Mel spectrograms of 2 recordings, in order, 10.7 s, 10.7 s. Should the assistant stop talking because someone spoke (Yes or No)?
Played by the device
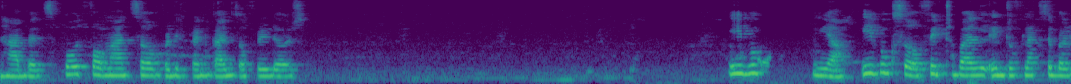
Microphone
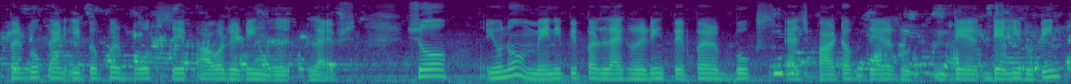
Yes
